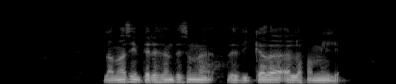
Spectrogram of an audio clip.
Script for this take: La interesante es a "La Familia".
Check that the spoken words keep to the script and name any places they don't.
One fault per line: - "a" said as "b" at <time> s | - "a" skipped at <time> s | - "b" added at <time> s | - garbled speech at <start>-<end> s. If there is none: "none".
- "más" added at 1.1 s
- "una dedicada" added at 1.9 s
